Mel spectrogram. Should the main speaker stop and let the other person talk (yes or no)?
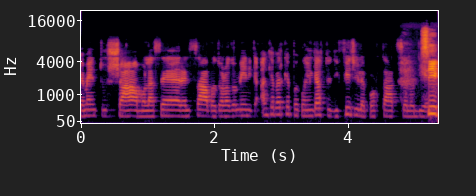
yes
